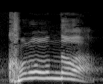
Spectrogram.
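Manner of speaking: scornful, high, pointing at her with disdain; a lightly voiced sneering accuser; contemptuous Pharisee. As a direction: sneer it like a judging scholar. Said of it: "パリサイ人や律法学者なんて言ってました".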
